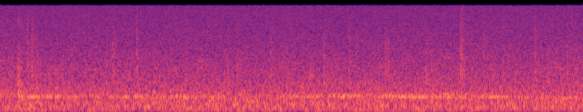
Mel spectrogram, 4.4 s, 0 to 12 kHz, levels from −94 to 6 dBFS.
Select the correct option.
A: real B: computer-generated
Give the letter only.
A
